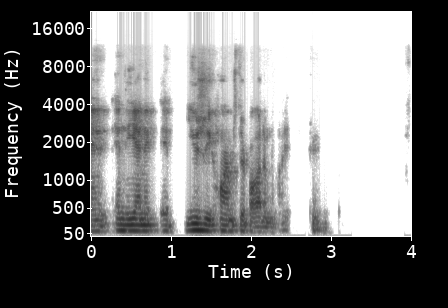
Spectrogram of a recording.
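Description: A young man speaks calmly through a microphone, as if on an online call.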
